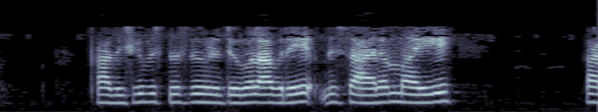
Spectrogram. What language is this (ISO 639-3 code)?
mal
